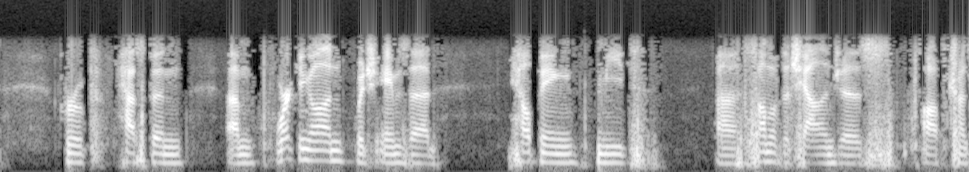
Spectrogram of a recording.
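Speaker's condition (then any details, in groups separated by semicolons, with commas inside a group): No condition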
